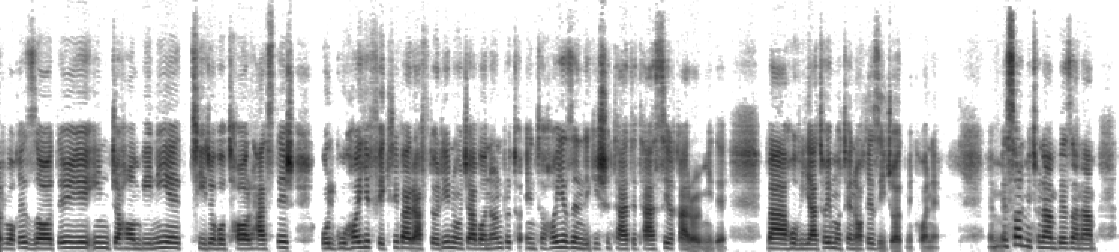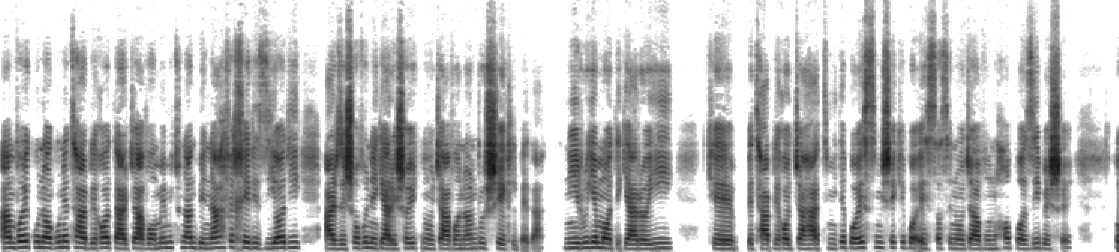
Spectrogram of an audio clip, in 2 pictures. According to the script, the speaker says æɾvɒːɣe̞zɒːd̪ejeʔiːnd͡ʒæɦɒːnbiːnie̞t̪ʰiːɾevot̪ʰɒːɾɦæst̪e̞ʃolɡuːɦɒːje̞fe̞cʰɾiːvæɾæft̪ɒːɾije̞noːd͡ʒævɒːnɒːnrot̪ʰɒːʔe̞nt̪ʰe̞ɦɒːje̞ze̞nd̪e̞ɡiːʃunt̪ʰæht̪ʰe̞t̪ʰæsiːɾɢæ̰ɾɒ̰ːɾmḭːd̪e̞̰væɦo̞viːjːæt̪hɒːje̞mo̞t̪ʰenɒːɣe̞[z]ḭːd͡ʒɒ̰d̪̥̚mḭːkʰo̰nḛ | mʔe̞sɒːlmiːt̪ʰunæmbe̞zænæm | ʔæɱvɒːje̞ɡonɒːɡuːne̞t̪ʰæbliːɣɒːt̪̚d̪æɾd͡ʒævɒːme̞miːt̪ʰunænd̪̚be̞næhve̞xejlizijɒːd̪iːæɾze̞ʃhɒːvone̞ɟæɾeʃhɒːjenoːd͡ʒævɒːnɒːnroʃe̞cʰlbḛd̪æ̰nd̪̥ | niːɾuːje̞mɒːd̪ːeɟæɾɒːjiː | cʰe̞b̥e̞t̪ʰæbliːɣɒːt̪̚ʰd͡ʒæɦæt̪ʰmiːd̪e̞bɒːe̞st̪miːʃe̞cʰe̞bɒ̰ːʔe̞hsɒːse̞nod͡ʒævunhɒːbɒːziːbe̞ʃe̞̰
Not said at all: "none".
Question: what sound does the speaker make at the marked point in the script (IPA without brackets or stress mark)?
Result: z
